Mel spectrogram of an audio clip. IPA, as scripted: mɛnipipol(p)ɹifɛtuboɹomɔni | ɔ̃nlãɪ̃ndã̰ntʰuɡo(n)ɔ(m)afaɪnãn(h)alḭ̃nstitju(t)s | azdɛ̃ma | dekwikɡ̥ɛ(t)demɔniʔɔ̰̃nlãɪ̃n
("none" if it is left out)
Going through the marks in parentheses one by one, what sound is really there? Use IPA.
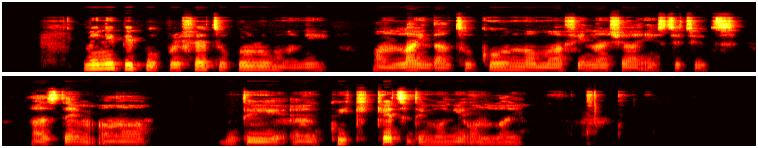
p, n, m, ʃ, t, t

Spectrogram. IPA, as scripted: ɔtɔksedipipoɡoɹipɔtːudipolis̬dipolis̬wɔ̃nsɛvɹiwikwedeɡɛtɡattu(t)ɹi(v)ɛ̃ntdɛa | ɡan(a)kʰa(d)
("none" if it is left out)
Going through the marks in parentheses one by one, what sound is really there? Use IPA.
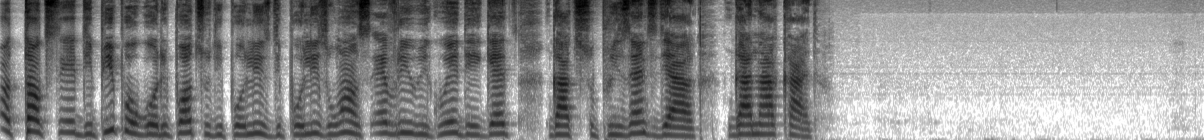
p, z, a, d

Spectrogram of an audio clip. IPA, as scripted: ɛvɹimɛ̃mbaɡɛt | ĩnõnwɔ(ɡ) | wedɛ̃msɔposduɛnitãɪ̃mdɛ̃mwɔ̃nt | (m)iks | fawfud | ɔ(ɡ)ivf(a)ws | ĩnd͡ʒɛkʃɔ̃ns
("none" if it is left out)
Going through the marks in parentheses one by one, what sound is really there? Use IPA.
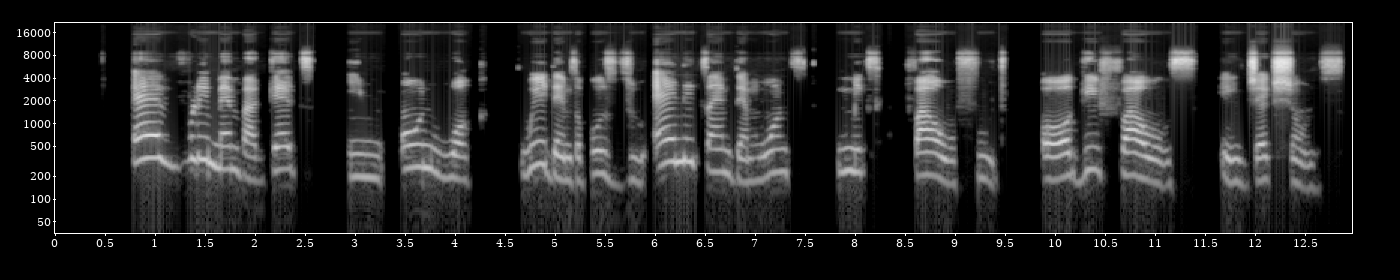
k, m, ɡ, a

